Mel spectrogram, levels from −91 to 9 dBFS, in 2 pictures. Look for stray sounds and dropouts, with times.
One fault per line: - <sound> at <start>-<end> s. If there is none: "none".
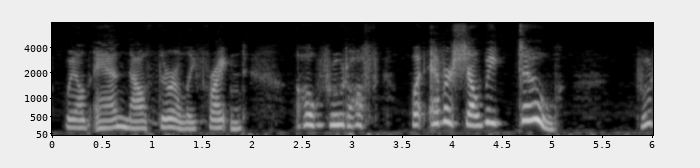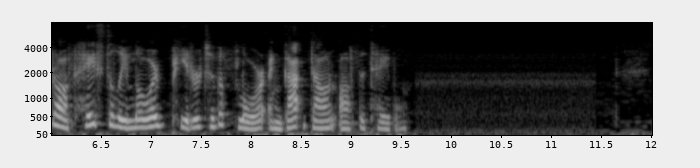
none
